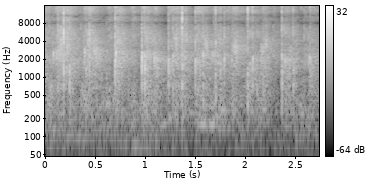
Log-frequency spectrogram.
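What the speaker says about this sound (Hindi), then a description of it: "जोरदार तालियां प्लीज।" Loud audience applause fills a book release function on stage, dense clapping sustained throughout with no voices standing out.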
